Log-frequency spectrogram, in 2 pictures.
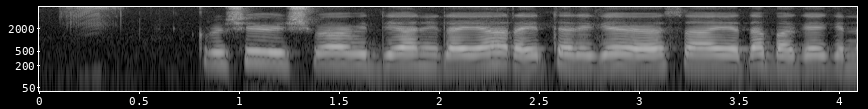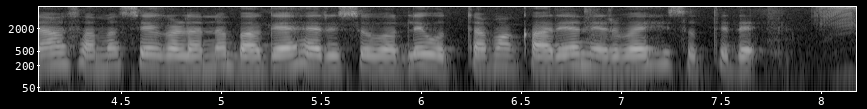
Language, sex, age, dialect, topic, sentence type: Kannada, female, 36-40, Mysore Kannada, agriculture, statement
